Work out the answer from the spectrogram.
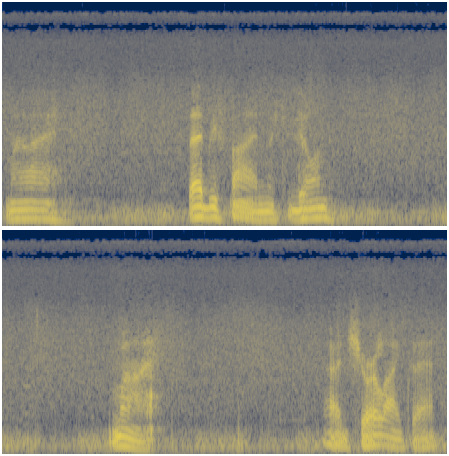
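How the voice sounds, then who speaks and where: Gravelly, stammery loyal deputy, old western radio play, dull sound. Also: male voice, on the low side, steady tone, drawn-out words, pauses often, heavy background noise, exaggerated voice. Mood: earnest. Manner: stammering and deferential. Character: loyal, bashful frontier deputy, young-ish man. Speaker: actor. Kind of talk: 1950s radio drama acting. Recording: dull vintage 1950s radio recording.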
